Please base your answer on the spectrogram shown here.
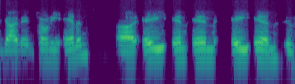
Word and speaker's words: Annan: carolina's hired a guy named tony annan uh a-n-n-a-n is how you spell his name is pronounced annan uh from atlanta united he's the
